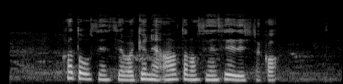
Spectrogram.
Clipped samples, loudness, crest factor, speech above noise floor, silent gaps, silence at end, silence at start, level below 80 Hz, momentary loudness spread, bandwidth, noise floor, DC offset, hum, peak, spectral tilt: under 0.1%; -22 LUFS; 18 dB; 26 dB; none; 0.7 s; 0.45 s; -72 dBFS; 9 LU; 11 kHz; -47 dBFS; under 0.1%; none; -4 dBFS; -5.5 dB/octave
